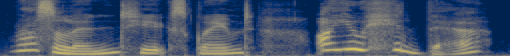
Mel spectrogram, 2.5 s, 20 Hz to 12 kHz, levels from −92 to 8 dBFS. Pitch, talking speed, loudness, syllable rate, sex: 255 Hz, 165 wpm, -17 LUFS, 6.3 syllables/s, female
